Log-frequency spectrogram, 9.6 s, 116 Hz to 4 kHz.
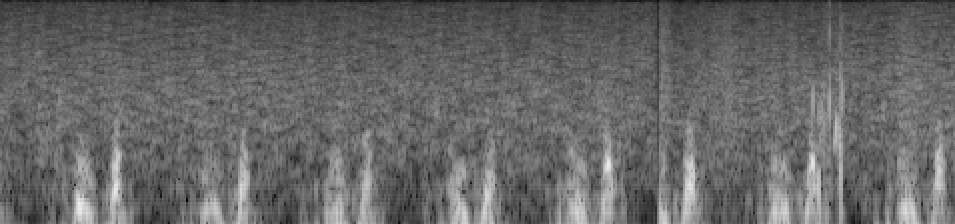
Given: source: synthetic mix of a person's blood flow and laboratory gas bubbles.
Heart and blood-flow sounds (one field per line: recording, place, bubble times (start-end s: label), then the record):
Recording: Doppler ultrasound of blood flow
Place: precordium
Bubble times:
8.06-8.45 s: bubbles
From the record:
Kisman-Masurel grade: 211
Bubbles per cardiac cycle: several, 3 to 8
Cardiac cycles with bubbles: 1 to 10%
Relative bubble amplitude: barely perceptible (0.100 to 0.250)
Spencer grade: 1 (occasional bubble signal discernible with the cardiac motion signal, with majority of cardiac periods free of bubbles)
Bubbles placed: anywhere in the cardiac cycle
